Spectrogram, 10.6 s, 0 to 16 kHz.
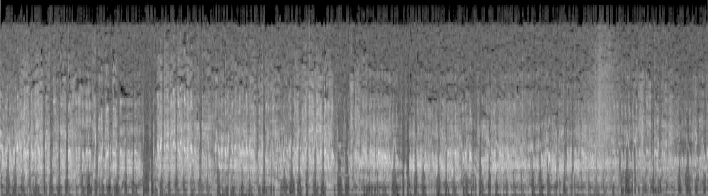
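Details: Black stork chicks begging at an Estonian nest as they are fed, 5 June 2019 in the afternoon, with a dense, unbroken stream of loud, hoarse, rattling calls.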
